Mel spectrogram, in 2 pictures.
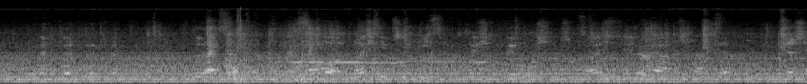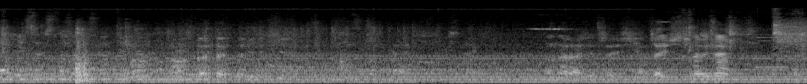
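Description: A bus engine hums steadily from inside the vehicle as it drives.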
